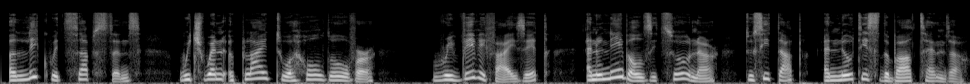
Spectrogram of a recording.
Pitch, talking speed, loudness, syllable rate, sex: 200 Hz, 140 wpm, -19 LUFS, 4.9 syllables/s, female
